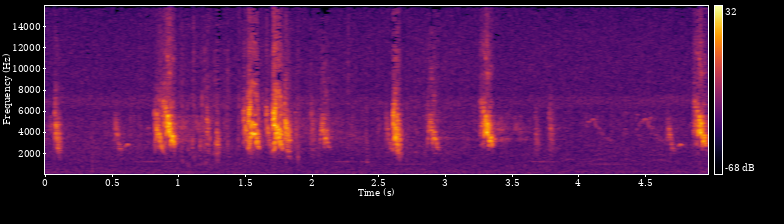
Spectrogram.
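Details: Chicks waiting for parent birds at Tenmangu shrine, Nakanoshima, recorded 25 June 2020; bursts of high, shrill chirps, bunched in quick runs near the middle, then spaced single notes, with a soft constant hum behind.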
